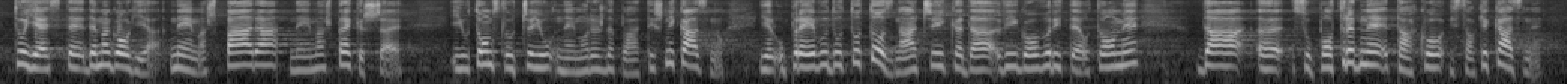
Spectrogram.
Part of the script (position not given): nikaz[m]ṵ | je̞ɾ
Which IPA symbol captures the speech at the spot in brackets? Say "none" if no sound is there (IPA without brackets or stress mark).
n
